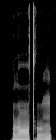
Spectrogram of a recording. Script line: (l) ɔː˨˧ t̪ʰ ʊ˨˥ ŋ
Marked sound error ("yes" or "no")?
no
